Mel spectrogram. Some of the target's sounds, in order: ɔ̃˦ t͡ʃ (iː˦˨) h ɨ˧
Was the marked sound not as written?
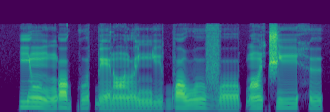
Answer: yes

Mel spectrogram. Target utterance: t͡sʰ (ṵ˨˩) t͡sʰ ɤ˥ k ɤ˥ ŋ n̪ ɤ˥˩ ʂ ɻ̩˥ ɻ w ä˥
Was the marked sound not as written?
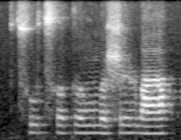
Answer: yes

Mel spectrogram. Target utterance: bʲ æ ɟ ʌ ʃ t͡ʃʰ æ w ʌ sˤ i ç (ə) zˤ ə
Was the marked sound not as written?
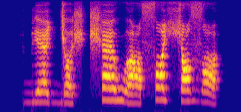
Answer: no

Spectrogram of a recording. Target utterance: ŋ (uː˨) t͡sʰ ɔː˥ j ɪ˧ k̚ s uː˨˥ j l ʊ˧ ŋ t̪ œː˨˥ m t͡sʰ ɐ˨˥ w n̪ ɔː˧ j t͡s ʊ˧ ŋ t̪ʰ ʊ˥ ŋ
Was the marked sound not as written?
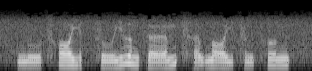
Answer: no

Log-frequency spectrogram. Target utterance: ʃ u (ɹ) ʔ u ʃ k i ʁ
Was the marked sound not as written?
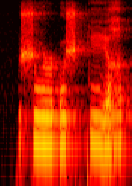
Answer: no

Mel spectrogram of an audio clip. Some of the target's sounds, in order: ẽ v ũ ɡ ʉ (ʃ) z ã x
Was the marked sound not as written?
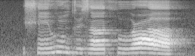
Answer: yes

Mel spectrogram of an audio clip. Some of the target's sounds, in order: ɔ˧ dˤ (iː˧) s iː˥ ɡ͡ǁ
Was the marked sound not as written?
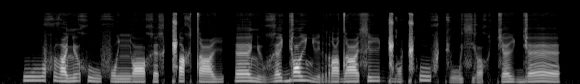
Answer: no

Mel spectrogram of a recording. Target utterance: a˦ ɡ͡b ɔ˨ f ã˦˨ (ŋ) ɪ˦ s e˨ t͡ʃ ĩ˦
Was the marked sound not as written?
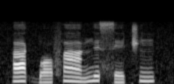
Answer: no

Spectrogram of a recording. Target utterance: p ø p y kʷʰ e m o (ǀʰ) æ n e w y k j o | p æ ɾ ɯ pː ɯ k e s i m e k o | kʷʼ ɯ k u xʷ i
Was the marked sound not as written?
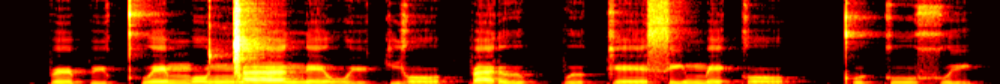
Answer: yes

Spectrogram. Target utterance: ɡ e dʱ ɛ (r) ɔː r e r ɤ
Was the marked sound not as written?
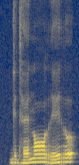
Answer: yes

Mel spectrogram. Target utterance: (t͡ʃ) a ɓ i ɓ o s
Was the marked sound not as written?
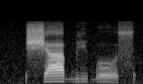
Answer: yes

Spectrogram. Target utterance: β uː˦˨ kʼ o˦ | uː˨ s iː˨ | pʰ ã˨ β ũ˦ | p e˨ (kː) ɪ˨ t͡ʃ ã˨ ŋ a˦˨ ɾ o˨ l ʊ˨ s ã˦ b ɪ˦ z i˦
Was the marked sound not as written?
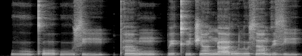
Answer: yes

